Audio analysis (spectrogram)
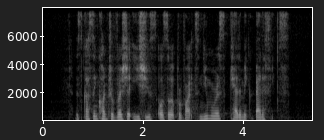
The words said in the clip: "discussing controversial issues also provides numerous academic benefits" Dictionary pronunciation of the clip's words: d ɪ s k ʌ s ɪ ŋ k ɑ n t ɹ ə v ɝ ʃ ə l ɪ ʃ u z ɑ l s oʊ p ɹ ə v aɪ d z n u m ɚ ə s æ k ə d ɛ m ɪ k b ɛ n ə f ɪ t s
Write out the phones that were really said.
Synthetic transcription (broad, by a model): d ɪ s k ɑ s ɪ ŋ k ɑ n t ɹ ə v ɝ ʃ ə l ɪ ʃ u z ɑ l s oʊ p ɹ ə v aɪ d s n u m ɚ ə s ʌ k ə d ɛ m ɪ k b ɛ n ə f ɪ t s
